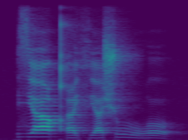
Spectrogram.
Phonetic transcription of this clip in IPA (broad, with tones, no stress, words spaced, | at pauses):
zʲaː˦qʼe˨fʲa˨˦ʃuː˦˨ wo˦˨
